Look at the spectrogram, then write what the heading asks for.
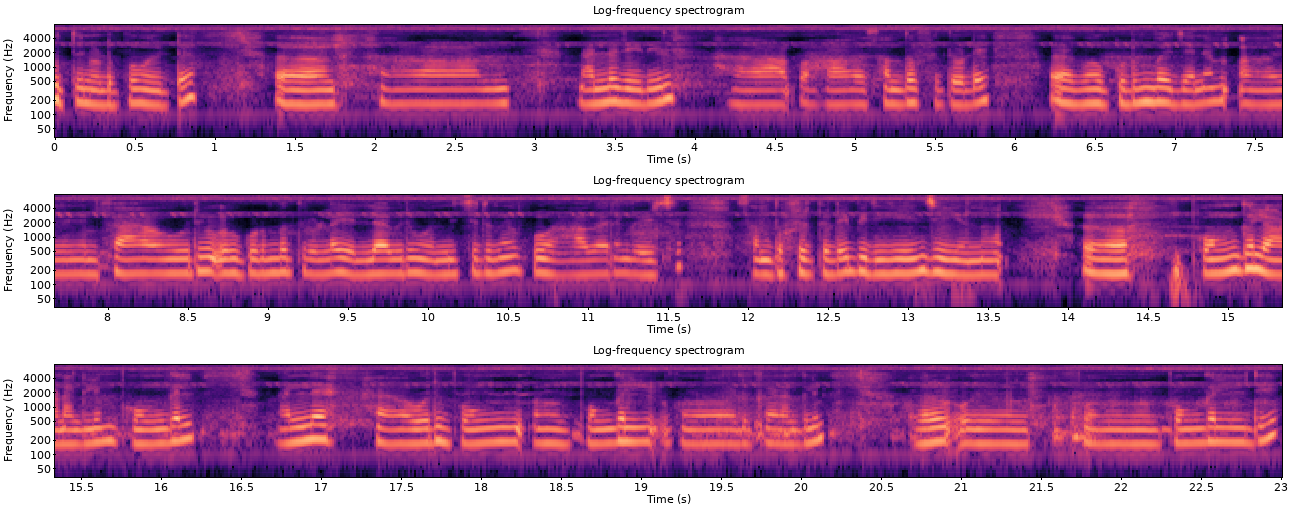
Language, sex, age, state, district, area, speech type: Malayalam, female, 45-60, Kerala, Thiruvananthapuram, rural, spontaneous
